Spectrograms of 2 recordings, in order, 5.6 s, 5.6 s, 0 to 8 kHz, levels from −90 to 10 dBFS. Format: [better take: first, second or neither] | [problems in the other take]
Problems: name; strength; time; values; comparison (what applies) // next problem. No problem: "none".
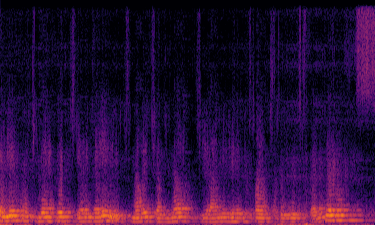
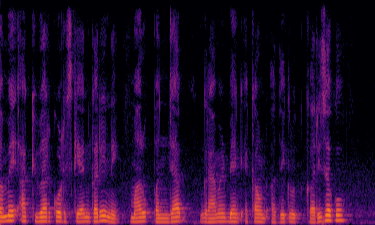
second | noise reduction (neural separator model SepFormer DNS4)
